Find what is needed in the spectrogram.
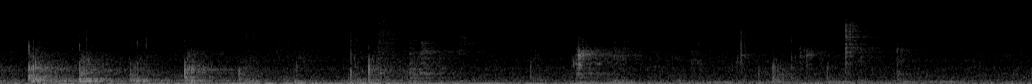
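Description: Footsteps and scattered knocks of a performer walking across a wooden concert stage, uneven and denser in the first few seconds, then a few sparse shuffles over a low steady hall hum.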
